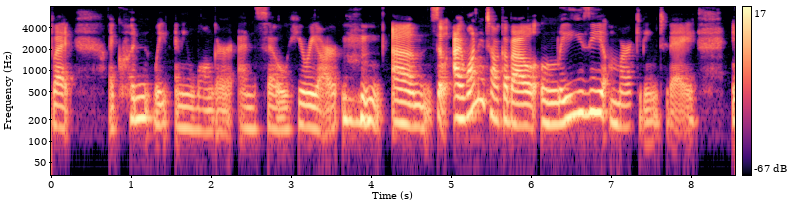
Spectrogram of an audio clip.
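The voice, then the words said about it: Raspy, sick-sounding voice. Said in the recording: “tell in my voice, but I have been sick ... so my voice wasn't so raspy”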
